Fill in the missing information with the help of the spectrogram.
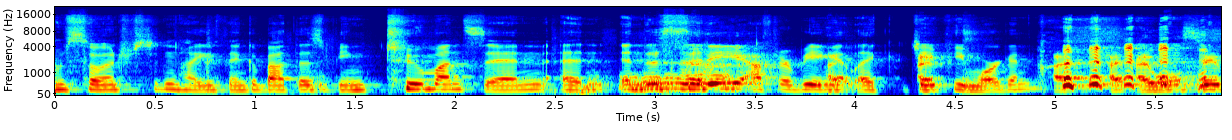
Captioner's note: laughs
